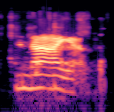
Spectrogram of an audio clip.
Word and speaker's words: Inaya: Inaya.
